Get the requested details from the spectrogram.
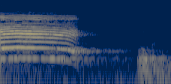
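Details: Echolalia in an autistic man, vocally imitating sheep.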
